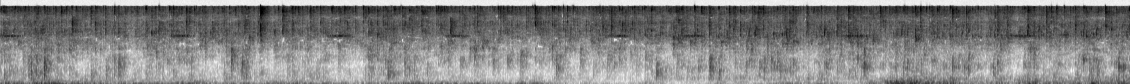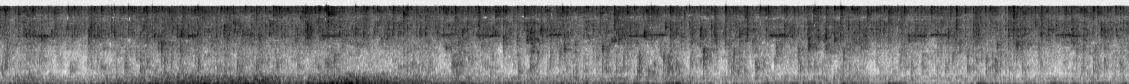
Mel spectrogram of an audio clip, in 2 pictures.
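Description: Steady rain falling during a thunderstorm, with low rolls of thunder: one rumble dies away in the first several seconds, then a long roll builds about eleven seconds in, is loudest a few seconds later and slowly fades.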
